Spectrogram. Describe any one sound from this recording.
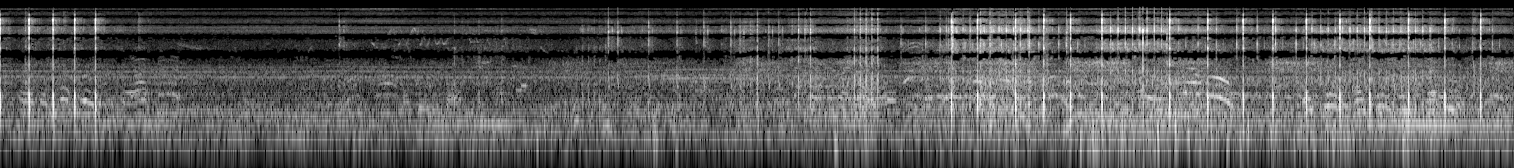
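A paintball gun fires in quick bursts of sharp pops.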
